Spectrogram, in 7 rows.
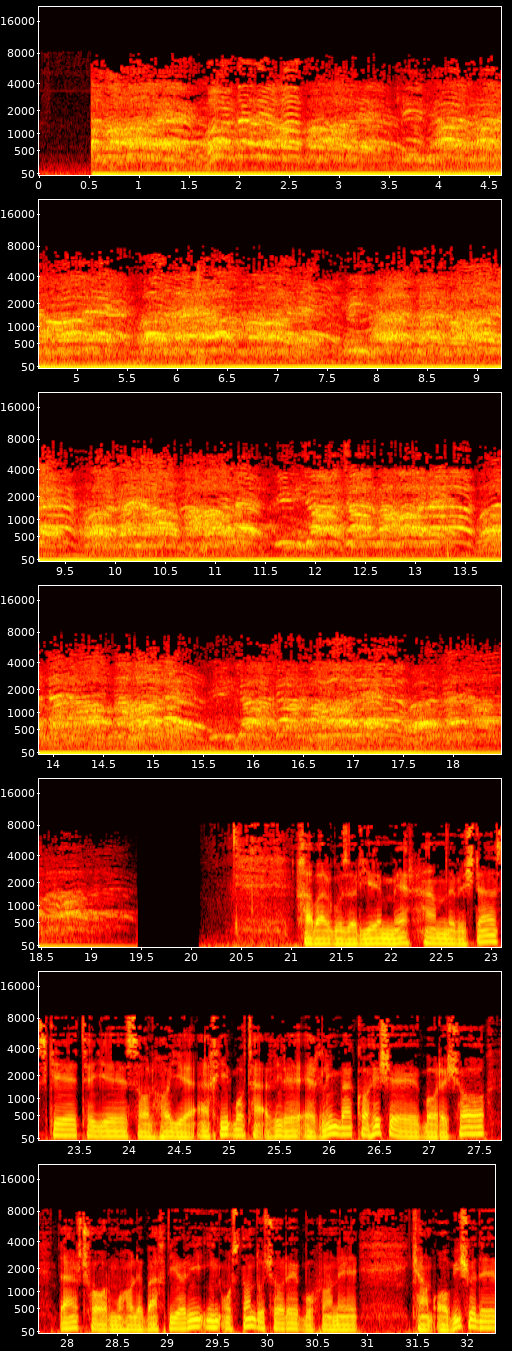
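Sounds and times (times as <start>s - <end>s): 
crowd of protesters chanting in unison: 0.5s - 19.5s
speech: 21.2s - 32.2s.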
